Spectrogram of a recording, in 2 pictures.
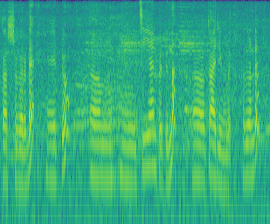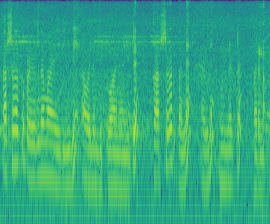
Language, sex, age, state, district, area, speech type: Malayalam, female, 60+, Kerala, Alappuzha, urban, spontaneous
